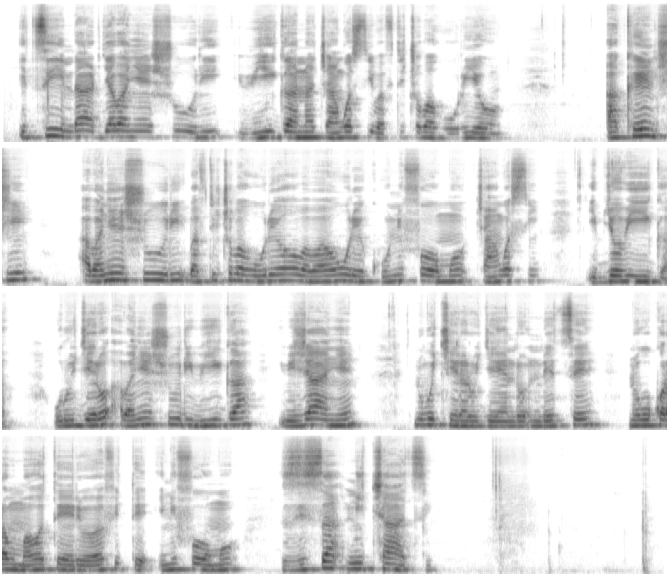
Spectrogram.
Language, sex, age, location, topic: Kinyarwanda, male, 18-24, Musanze, education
